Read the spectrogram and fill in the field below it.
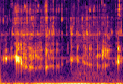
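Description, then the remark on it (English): Wine pours into a glass, a quiet, continuous stream of gurgling and dripping sounds with bright splashy tones, with no voices. “And then if you double up that sound, it'll sound like both of us have had a glass of wine poured.”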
